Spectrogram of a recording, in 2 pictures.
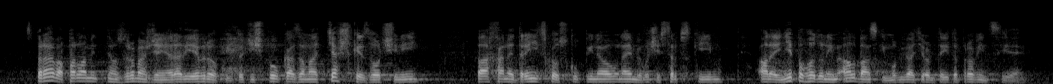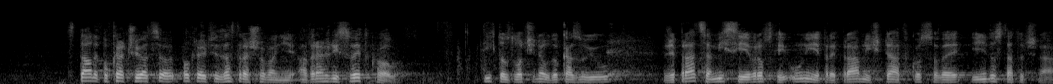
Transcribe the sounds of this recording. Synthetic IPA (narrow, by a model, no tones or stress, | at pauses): spɾaːʋapaɾlamɛnt̪nɛɦɔzɦɾɔmaʒɟɛɲɪaɾad̪iɛʊɾɔːpit̪ɔciʃpɔukaːzalnacaʃkɛːzlɔt͡ʃini | paːxanɛːd̪ɾɛɲit͡skɔʊskupinɔʊnajmɛʋɔt͡ʃisr̩pskiːmʔalɛajɲɛpɔɦɔd̪l̩niːmalbaːnskiːmɔbiʋacɛʎɔmt̪ɛjt̪ɔpɾɔʋint͡siɛ̰ | st̪aːlɛpɔkɾapɔkɾat͡ʃut͡sɛzast̪ɾaʃɔʋaɲɪɛʔaʋɾaʒd̪isʋɛt̪kʰɔʊ | t̪iːxt̪ɔzlɔt͡ʃinɔʊd̪ɔkazujuː | ʒɛpɾaːt͡samisiɛɛʊɾɔːpskɛjʔuːniɛpɾɛpɾaːʊniʃt̪aːd̪fkɔsɔʋɛjɛɲɛd̪ɔst̪at̪ɔt͡ʃna̰ː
